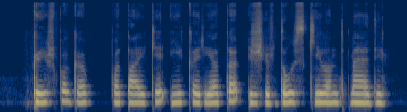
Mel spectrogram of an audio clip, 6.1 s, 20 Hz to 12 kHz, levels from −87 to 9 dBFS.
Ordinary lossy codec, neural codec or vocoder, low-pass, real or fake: MP3, 64 kbps; autoencoder, 48 kHz, 128 numbers a frame, DAC-VAE, trained on Japanese speech; 10.8 kHz; fake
